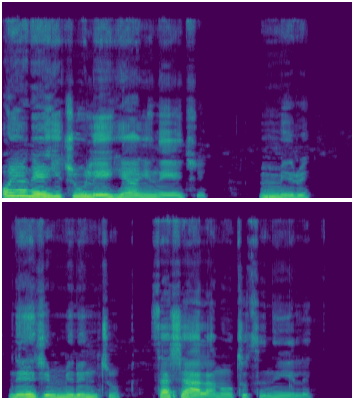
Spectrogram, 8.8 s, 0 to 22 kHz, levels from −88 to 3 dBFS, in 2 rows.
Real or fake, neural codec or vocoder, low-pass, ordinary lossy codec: fake; vocoder, 48 kHz, 128 mel bands, Vocos; none; none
